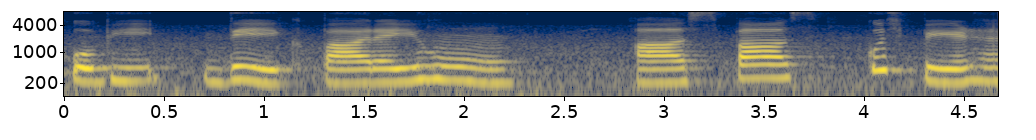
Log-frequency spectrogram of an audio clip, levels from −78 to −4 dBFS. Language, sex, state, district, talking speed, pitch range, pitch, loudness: Hindi, female, Bihar, Kaimur, 140 wpm, 210-240 Hz, 225 Hz, -16 LUFS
